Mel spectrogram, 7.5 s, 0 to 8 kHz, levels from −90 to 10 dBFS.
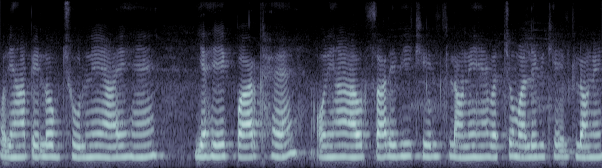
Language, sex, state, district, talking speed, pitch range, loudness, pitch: Hindi, female, Haryana, Charkhi Dadri, 200 wpm, 200-210 Hz, -17 LUFS, 205 Hz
